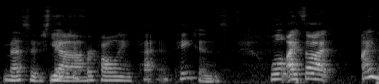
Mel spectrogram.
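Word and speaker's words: Patons: Not Pattons. Yeah, apparently there would be 2 T's if it was, and that's, I took linguistics all fine. in university, and I kind of always thought, well, Peyton's, because a short A would have another consonant after it, but whatever. Ugh. So say it however the hell you want, but I'm going to keep saying Peyton's and feel okay about it.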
